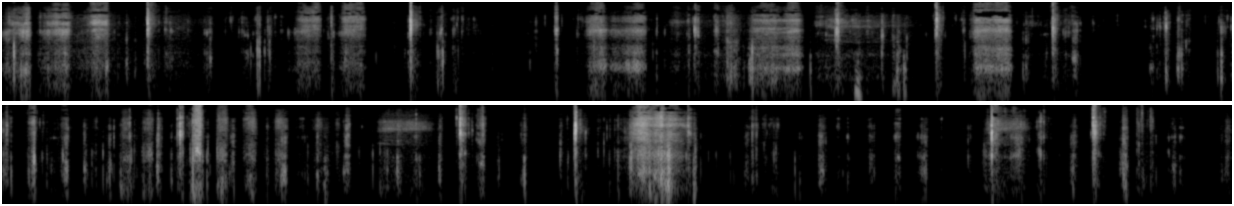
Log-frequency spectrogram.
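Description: Faint close-up sounds of a person eating a rice meal by hand: chewing with scattered mouth clicks and short soft crunches.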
